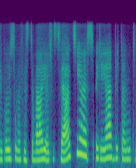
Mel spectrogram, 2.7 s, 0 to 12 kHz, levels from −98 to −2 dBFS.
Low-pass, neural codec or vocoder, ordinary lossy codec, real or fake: 7.2 kHz; codec, 16 kHz, 0.5 kbps, FreqCodec, smaller model; Opus, 64 kbps; fake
